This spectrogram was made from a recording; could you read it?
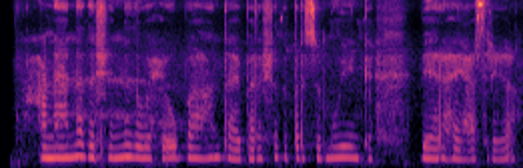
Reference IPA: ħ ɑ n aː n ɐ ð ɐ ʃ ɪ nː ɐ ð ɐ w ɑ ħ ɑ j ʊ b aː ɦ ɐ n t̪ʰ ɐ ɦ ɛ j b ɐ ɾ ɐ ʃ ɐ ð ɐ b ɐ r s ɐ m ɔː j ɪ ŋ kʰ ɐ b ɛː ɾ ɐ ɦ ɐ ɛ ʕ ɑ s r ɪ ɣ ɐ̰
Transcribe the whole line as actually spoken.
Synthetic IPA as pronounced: ħ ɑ n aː n ɐ ð ɐ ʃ ɪ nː ɐ ð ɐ w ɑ ħ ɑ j ʊ b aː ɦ ɐ n t̪ʰ ɐ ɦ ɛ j b ɐ ɾ ɐ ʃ ɐ ð ɐ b ɐ r s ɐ m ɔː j ɪ ŋ kʰ ɐ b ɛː ɾ ɐ ɦ ɐ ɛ ʕ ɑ s r ɪ ɣ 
